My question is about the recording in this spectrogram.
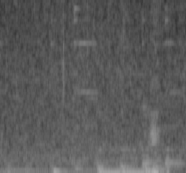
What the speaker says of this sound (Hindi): हम जब भी मिलते बारिश होती है।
